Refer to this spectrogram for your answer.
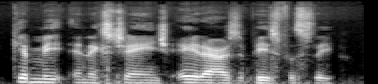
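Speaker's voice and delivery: ordinary talk, nothing marked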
